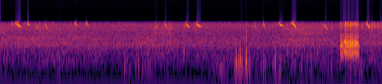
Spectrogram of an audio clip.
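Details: Seven chicken chicks out in a yard with their mother hen; faint, thin, downward-slurred peeps scattered throughout, soft low clucks midway, and one loud, harsh cluck near the end.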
